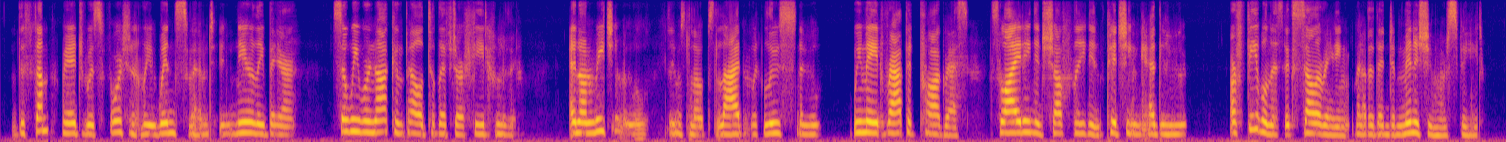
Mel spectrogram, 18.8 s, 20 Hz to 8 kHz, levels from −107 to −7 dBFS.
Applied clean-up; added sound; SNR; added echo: neural diffusion model UNIVERSE++.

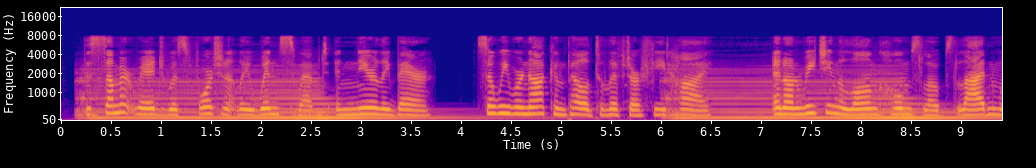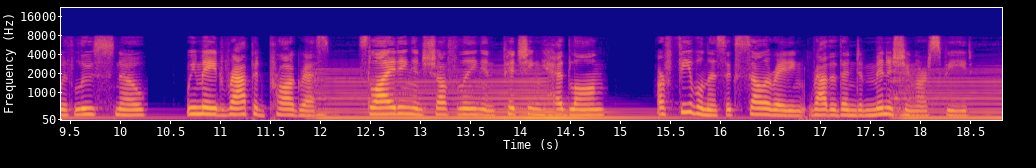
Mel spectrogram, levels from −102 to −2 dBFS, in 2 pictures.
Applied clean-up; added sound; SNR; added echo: none; Bowed string instrument; 8 dB; none.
